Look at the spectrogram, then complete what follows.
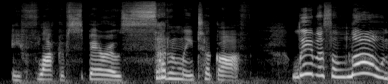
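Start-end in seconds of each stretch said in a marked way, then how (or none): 2.9-3.9 high, frightened squeak. A narrator's reading. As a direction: squeak it out, scared. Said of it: "squeaked Dart".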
